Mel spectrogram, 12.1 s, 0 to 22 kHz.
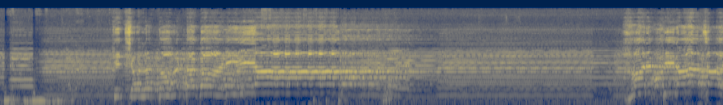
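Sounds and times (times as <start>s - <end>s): tabla strokes: 0.0s - 1.5s
harmonium chord: 0.0s - 12.0s.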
